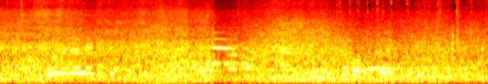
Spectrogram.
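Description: Steady rushing noise of a bicycle riding on a wet road in the rain, heard on a camera mounted on the bike, with people's voices calling over it.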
